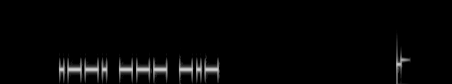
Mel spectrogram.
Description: Morse code, heard as a keyed tone, about 27 wpm, 700 Hz. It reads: POK
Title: USA Call Sign Postfixes - 3 Letters 28wpm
